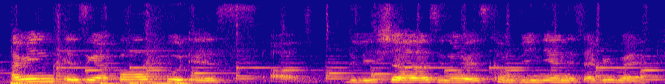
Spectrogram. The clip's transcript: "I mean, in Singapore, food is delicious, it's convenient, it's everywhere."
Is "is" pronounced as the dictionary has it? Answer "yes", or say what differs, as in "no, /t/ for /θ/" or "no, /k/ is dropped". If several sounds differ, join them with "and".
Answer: no, /s/ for /z/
